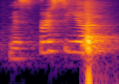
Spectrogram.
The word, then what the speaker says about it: misprision: not take it to authorities i'm going to spell it for you m-i-s-b-r-i-s-i-o-n miss persian of felony i'm going to read the definition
